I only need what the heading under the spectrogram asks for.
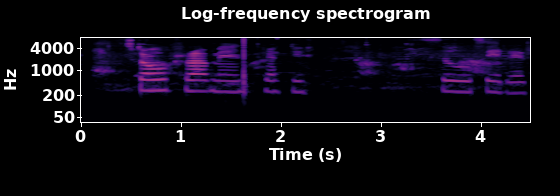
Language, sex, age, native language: Icelandic, female, 10, Icelandic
